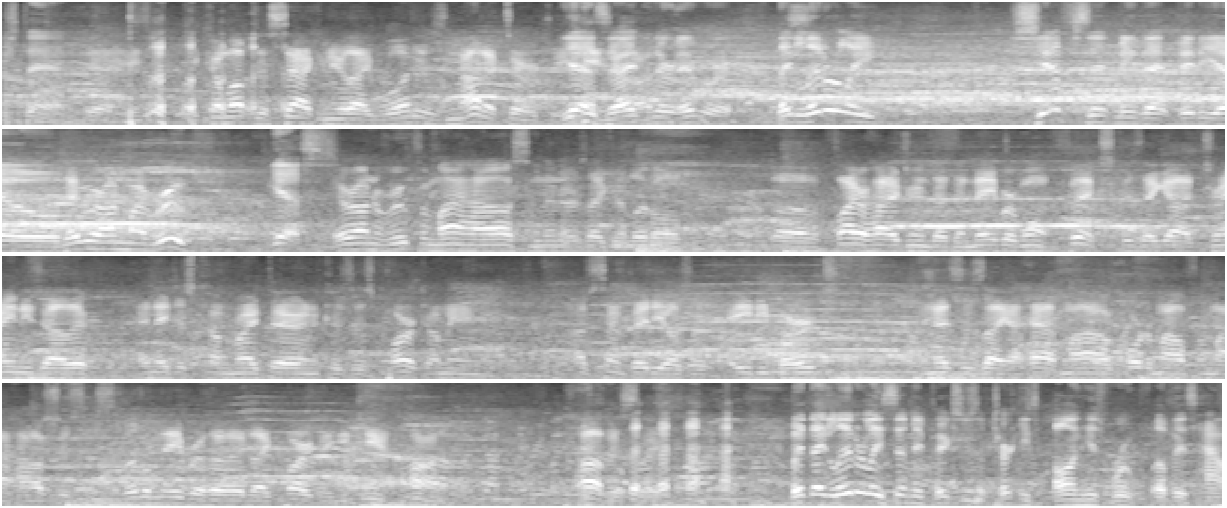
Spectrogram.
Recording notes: at the 2020 ATA Show during the Browning Trail Cameras takeover of The Break Podcast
